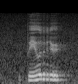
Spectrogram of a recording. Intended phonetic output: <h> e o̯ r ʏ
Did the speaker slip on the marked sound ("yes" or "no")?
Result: yes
